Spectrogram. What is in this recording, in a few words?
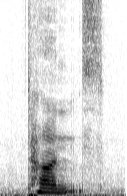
"tons", US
